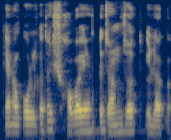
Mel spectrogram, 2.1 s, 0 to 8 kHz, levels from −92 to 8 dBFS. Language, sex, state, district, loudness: Bengali, male, West Bengal, Kolkata, -19 LUFS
